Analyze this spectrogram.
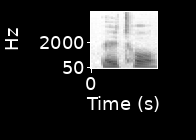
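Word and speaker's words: בֵּיתוֹ: 그래서 베이토 그 대신 홀란 vav라 해서 오 발음이 납니다.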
